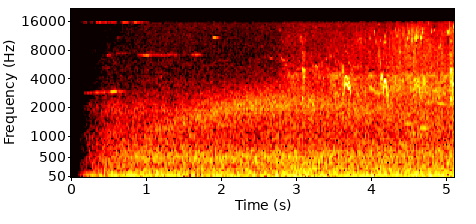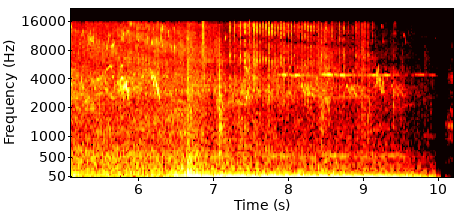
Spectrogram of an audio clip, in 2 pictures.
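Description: Intro sound bed: a steady, rumbling wash of noise with a few short bird-like chirps between about three and six seconds in, swelling louder about seven seconds in and cutting off suddenly at the end.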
